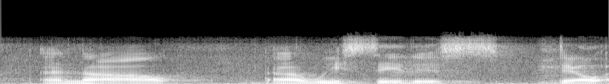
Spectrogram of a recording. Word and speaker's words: del: Scott basically it's called Dale adhere so to pronounce it properly Cadell f so del f is defined as the vectors which consists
